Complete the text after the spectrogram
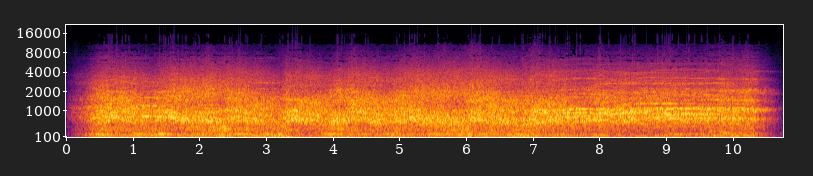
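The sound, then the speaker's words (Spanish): Loud ovation and cheering from a Mexican audience greeting Grogu's appearance at a Mandalorian and Grogu event: a dense, sustained roar of many voices that holds steady from start to finish. “El momento más viral llegó cuando el mismísimo Grogu hizo acto de presencia, y entre ovaciones se pudo sentir el cariño del público mexicano.”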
